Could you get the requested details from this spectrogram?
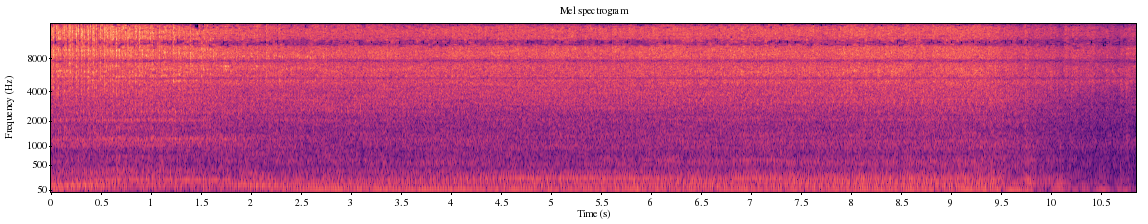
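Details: Rebuilt 948cc A-Series four-cylinder with SU carbs, first run-in, not fully warmed, mixture had been lean, timing and idle still to adjust: steady low throb, slightly uneven but smooth idle; normal running.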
